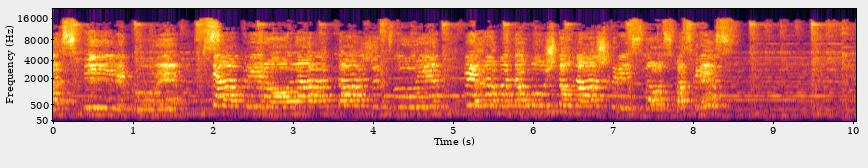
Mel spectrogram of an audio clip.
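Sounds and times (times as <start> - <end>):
people singing unaccompanied: 0.0 - 8.6.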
